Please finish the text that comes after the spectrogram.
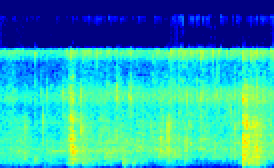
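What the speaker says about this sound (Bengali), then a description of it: "পেঁয়াজগুলো হালকা লাল করে ভাজা করব।" Chopped onions with a pinch of salt sizzle steadily in hot oil, close and moderately soft, with a couple of brief stirring scrapes breaking through the frying hiss.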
